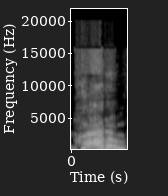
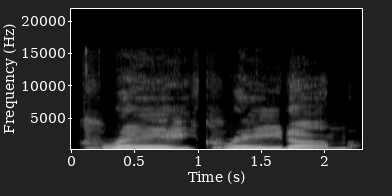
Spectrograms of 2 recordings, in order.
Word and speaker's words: kratom: Kratom. Well, kratom is what they call it in Europe. In Asia, it's kratom. I'm sorry. But when I say it like that, people look at me like I'm insane. So no, kratom is how the Americans say it.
